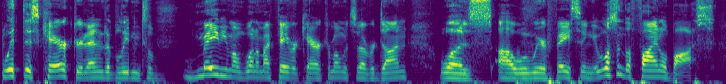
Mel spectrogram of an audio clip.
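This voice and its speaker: A young man chats on a podcast, his voice pitched a little high and recorded dry and close. He tells stories about his game characters in an animated way. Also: quick pace, no echo. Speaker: podcast host. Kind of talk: casual chat.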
